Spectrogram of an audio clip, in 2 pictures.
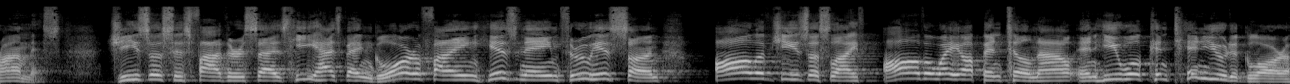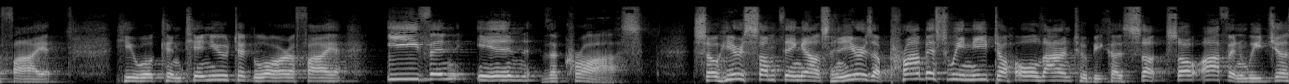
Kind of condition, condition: setting, large echoing room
